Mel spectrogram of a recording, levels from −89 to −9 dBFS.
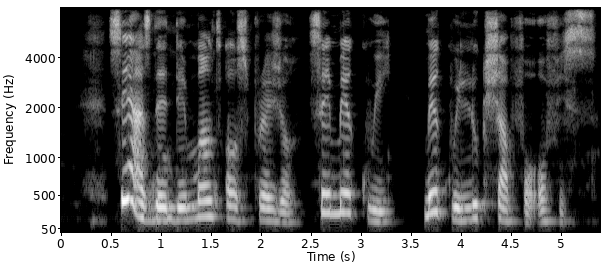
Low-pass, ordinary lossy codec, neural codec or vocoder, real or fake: none; none; none; real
